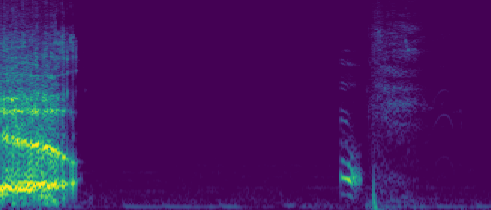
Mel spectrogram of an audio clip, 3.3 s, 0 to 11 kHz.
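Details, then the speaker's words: Loud, deep belch, a pause, then a brief throaty sound in a quiet room while playing CS2; speaker apologizes for letting it out. Ordinary burping. "sorry about that I had to let that one out"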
